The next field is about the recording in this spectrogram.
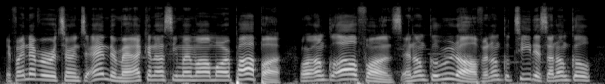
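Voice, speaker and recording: A man's voice: high voice, expressive, fast talker, a bit bright, clear, resonant tone, dry recording, soft background music, pitched above the performer's own voice. A man voicing a pitiful, homesick young Swiss maid in a visual novel, with a plaintive, tremulous manner. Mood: tearful.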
